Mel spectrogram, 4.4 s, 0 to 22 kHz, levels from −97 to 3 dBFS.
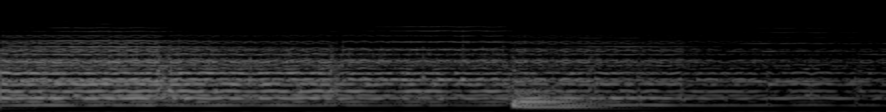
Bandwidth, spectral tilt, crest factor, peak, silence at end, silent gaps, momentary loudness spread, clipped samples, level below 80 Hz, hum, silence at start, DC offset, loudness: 10.5 kHz; -3 dB/octave; 16 dB; -36 dBFS; 0 s; none; 17 LU; under 0.1%; under -90 dBFS; none; 0 s; under 0.1%; -50 LUFS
